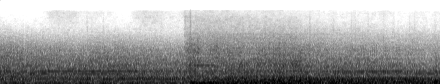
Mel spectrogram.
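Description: Dark cinematic soundtrack music over a deep, continuous rumble, with a few held tones above it. A new hit comes in about two seconds in, and the rumble swells.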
